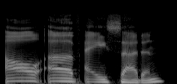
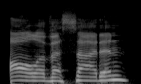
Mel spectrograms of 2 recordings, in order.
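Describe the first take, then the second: First: Slow "all of a sudden", the "a" said as "ay"; literal word-by-word reading. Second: High, theatrical reading of the phrase; declaimed read-out. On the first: Shown as a demonstration. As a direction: pick out each word, saying "a" like the letter A. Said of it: "I'm reading this exactly right". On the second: Acted. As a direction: declaim it like a line of verse.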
